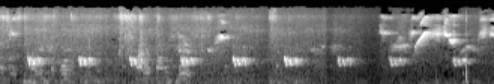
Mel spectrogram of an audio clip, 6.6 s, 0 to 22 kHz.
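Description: Birds calling: one repeats a short mid-pitched note evenly, about every 0.6 s, while others add varied high chirps and rising whistles, busiest near the end.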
